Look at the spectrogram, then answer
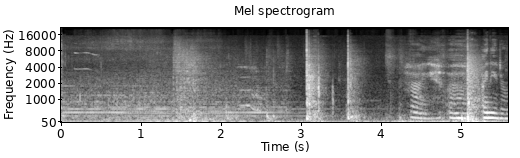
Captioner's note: door slams; footsteps clicking; door creaks open and closed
